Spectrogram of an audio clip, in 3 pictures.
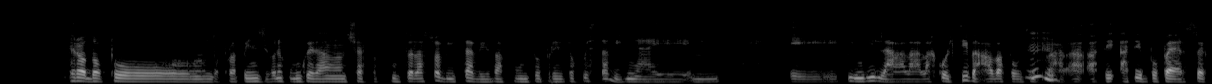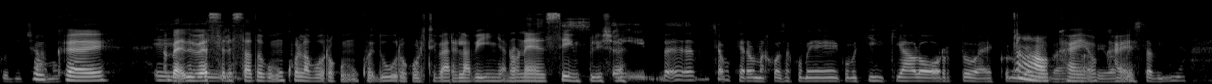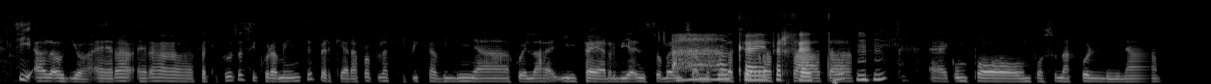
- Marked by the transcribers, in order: "un" said as "na"; "così" said as "posì"; other background noise; tapping; drawn out: "Ah"
- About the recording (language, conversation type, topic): Italian, podcast, Qual è il ricordo d'infanzia che più ti emoziona?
